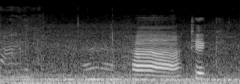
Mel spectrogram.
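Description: Voices, with one loud high-pitched voice about one and a half seconds in, over a steady low hum and rumble.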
